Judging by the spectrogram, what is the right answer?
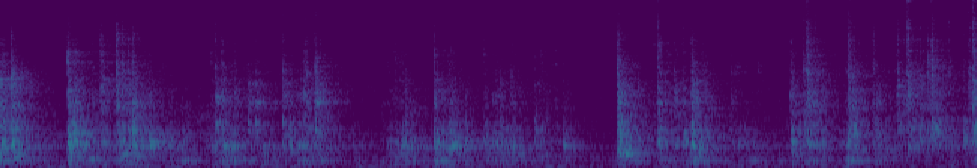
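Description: Faint, irregular knocks, clicks and scrapes of metal camp kitchen parts being handled and fitted together, over a low steady hum.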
